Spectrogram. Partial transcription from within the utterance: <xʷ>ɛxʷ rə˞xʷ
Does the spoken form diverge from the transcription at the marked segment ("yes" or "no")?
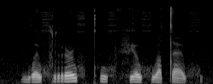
yes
